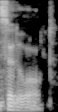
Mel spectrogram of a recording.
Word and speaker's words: Söderort: Naka and Söderort, which I which I need to not pronounce like it's Danish.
